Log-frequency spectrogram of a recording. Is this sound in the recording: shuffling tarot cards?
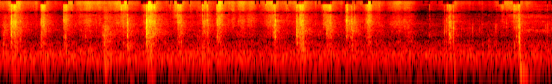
yes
